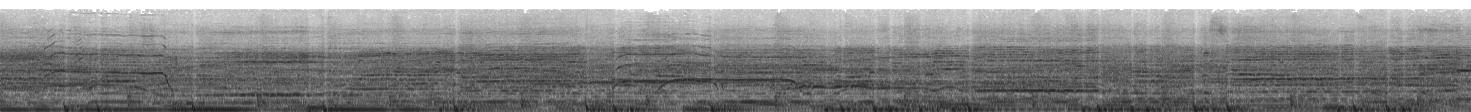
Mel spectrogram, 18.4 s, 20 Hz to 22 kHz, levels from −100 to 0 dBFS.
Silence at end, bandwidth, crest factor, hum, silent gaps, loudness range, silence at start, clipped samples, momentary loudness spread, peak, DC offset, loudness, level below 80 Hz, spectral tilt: 0 s; 14.5 kHz; 10 dB; none; none; 1 LU; 0 s; under 0.1%; 2 LU; -8 dBFS; 0.5%; -18 LUFS; -30 dBFS; -5 dB/octave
